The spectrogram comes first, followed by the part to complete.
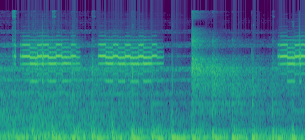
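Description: Electronic telephone ringing: two half-second warbling trills close together, then a pause before the next pair starts. Low background music plays under it.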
